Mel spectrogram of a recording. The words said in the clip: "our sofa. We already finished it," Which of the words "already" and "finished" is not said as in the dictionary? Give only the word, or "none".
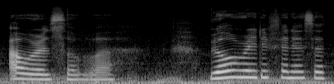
finished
